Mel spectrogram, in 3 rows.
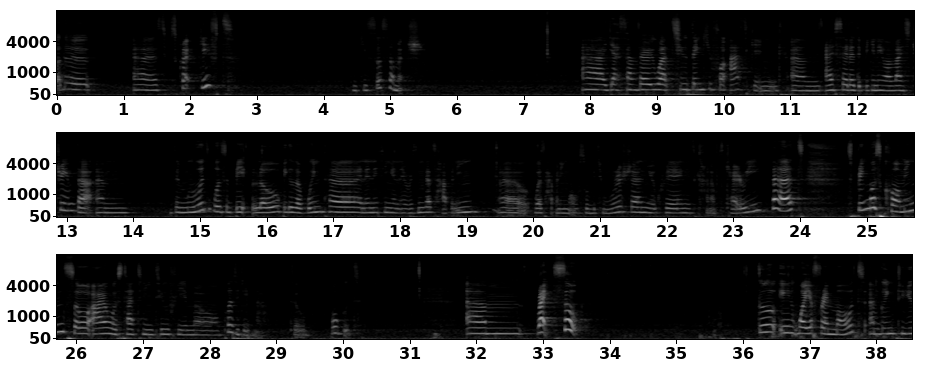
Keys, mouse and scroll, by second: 32.5-33.8 middle drag, 33.8-35.5 drag, 35.3 Tab, 35.8 middle click, 36.7 middle click, 37.1 middle click.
